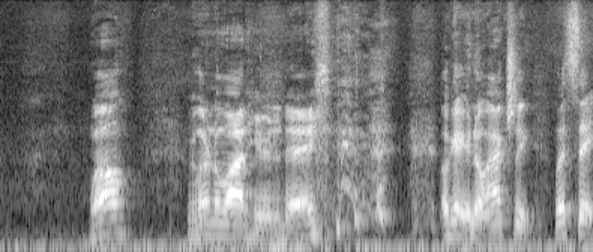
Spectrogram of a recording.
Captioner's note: laughs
